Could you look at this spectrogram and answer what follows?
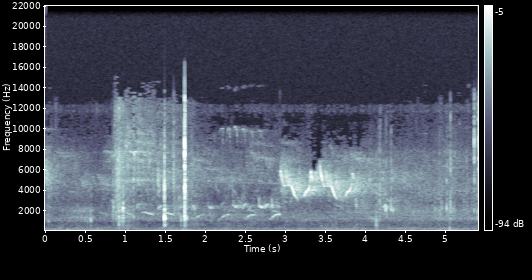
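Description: Songbirds singing along the riverbank, with short downward-slurred notes repeated in quick series, over a steady low rumble. Two sharp clicks about a second and a half in.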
